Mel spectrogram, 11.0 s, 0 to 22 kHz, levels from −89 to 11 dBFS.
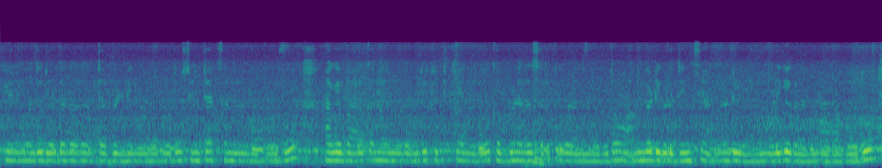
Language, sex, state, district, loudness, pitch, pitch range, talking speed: Kannada, female, Karnataka, Dharwad, -18 LUFS, 190 Hz, 180-195 Hz, 120 wpm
